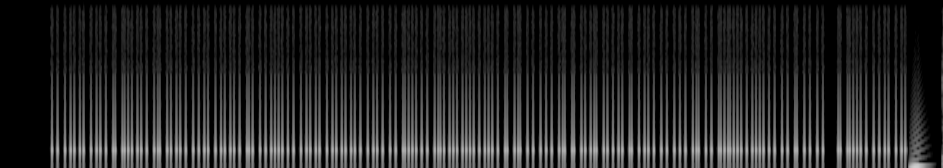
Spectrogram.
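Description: Texting-app keyboard typing sound effect: rapid, even clicks that go on for about ten seconds. Near the end comes a short rising swoosh, the app's message-sent sound.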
